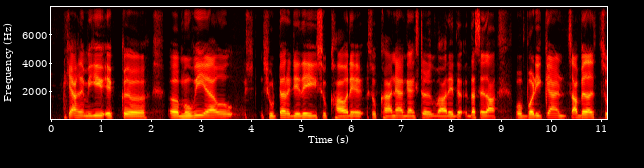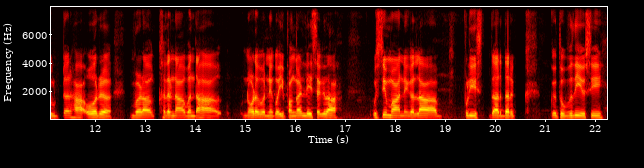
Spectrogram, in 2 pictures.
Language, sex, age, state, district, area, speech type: Dogri, male, 18-30, Jammu and Kashmir, Reasi, rural, spontaneous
